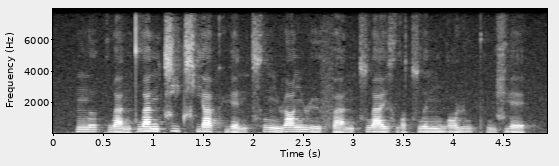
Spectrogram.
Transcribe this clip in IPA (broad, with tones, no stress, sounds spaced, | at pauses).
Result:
n̪ ɤ˧˥ k w a̰˨˩ n t̪ w a˥ n t͡ɕ i˥˧ t͡ɕʰ j ä˥˩ pʰ ɥ ɛ̰˨˩ n t͡sʰ ʊ˥˩ ŋ ɻ ɑ˥ ŋ ɻ ɻ̩˧˥ f a̰˨˩ n t͡s w a˥˩ ɪ̯ x w ɔ˩ t͡s w ə˥ n m w ɔ˥˧ ɻ u˥˩ pʰ ṵ˨˩ ɕ ɥ ɛ˥˩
